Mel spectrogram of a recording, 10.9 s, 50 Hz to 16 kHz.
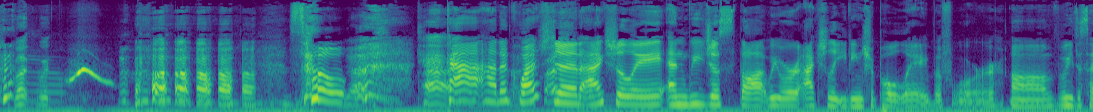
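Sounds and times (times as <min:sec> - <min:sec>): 
laughter: 0:00.0 - 0:04.1
speech: 0:00.2 - 0:10.9
quick clear swooping whistle: 0:00.7 - 0:01.2.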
